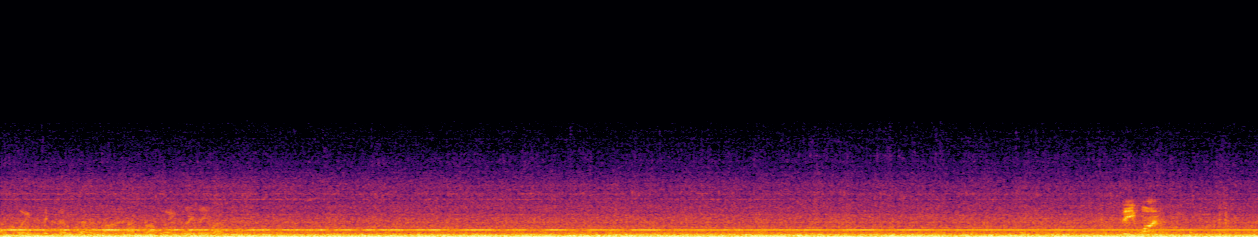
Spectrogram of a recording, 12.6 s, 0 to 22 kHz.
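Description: Boeing 777-300ER jet engines at takeoff power in Microsoft Flight Simulator give a steady, loud broadband roar with a sustained tonal whine running throughout, loud and continuous.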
